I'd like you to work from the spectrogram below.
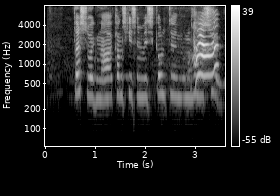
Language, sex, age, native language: Icelandic, male, 11, Icelandic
